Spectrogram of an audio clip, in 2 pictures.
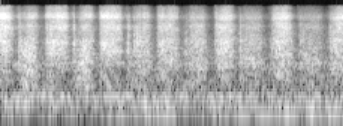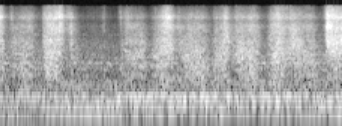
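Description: A gloved hand vigorously scrubs a wet, foamy black-and-red pile rug with a green handheld bristle brush. Rapid, somewhat uneven back-and-forth strokes make bright, hissing, wet scrubbing sounds over a steady low rumble. The level stays fairly constant throughout.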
